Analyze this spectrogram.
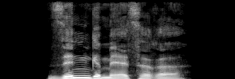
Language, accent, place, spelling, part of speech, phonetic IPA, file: German, Germany, Berlin, sinngemäßere, adjective, [ˈzɪnɡəˌmɛːsəʁə], De-sinngemäßere.ogg
- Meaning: inflection of sinngemäß: 1. strong/mixed nominative/accusative feminine singular comparative degree 2. strong nominative/accusative plural comparative degree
